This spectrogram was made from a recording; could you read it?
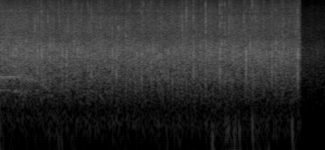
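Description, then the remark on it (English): A church audience applauds steadily to welcome guest speaker Dr. Mark Rutland, a dense wash of many hands clapping at an even loudness for several seconds, then it stops abruptly near the end. “Can you all make welcome while you're clapping our dear friend, Dr.”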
